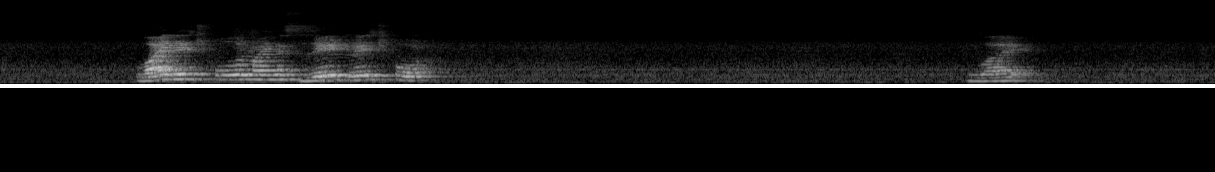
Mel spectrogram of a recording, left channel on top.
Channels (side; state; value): right; silent; digital silence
